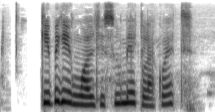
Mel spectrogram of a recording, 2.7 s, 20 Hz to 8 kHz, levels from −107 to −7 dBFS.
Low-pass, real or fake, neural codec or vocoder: 7.2 kHz; real; none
